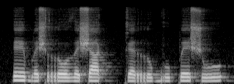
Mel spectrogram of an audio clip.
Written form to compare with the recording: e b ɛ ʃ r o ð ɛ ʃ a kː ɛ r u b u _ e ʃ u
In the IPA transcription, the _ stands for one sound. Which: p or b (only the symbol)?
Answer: p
